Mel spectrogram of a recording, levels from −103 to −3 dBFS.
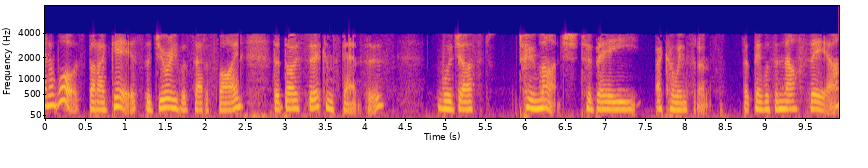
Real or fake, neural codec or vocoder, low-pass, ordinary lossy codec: real; none; 7.2 kHz; AAC, 16 kbps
